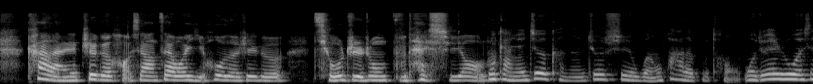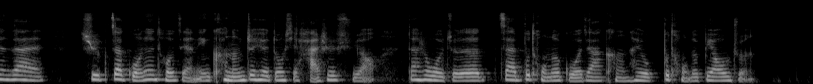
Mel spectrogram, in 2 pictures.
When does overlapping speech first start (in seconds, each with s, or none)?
none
